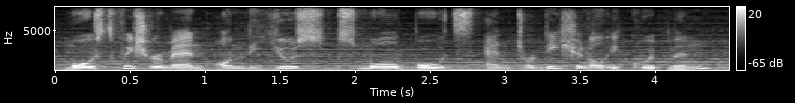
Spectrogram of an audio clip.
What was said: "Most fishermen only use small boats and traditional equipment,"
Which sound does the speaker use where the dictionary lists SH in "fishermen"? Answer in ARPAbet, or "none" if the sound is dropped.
SH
